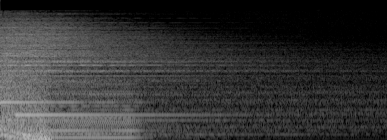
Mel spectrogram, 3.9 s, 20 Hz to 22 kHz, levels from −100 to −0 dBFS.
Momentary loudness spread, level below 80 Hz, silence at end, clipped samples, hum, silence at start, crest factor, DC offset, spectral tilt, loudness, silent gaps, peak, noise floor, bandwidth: 26 LU; -48 dBFS; 1.9 s; under 0.1%; none; 0 s; 20 dB; under 0.1%; -3.5 dB/octave; -35 LUFS; none; -18 dBFS; -68 dBFS; 16.5 kHz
